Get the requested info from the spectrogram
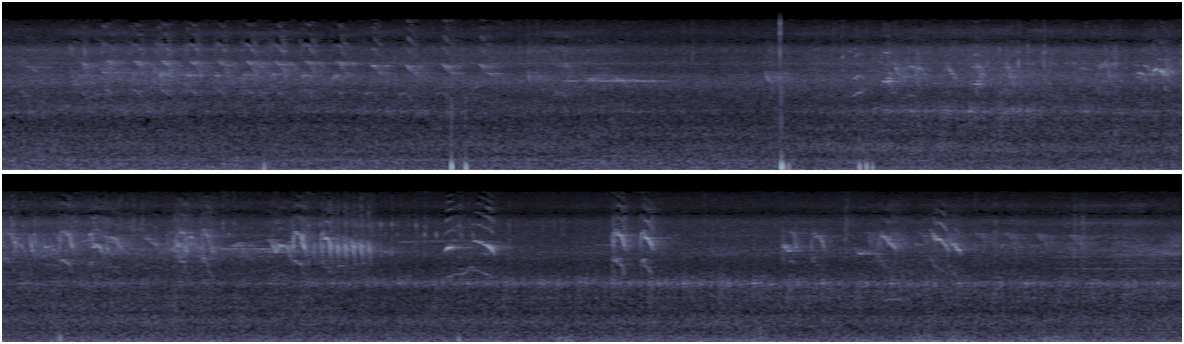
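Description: Small birds chirping in quick runs of short notes, over a steady low background noise, with a few sharp clicks in the first nine seconds.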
